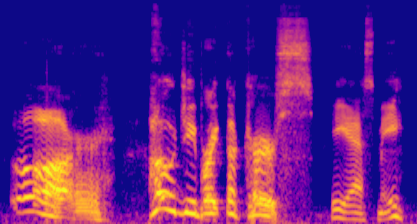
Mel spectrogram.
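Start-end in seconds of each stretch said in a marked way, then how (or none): 0.1-3.1 lightly voiced gruff pirate, slow; a hint of an old sea captain asking. Captain Stinkybeard asks the boy, lightly gruff. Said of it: "Captain Stinkybeard".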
